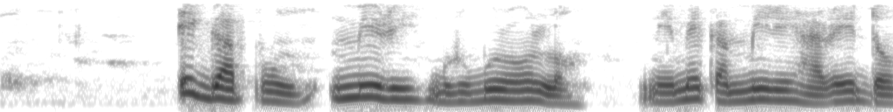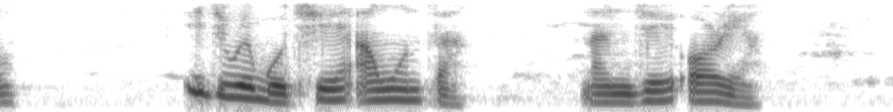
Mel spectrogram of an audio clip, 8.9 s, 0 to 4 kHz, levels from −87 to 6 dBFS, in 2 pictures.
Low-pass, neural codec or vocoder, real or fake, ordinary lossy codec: 3.6 kHz; none; real; MP3, 32 kbps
